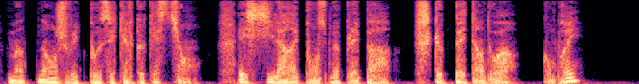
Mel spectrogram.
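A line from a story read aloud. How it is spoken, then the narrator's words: Murmured. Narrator (French): murmura-t-il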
